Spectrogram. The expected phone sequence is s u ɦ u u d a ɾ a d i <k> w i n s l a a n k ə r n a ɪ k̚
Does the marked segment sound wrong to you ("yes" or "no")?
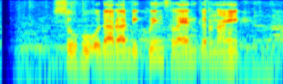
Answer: no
